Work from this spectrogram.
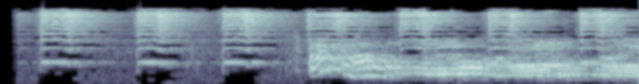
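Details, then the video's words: Siberian Husky named Nyockyee reacting to a played sound: three short, fading tonal pulses, then a sustained wavering howl that sweeps up and dips, holding for about a second and a half. "KETIKA HUSKY MENDENGAR SUARA INI"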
